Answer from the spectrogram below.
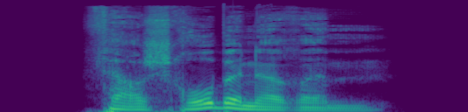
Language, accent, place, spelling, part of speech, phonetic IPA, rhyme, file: German, Germany, Berlin, verschrobenerem, adjective, [fɐˈʃʁoːbənəʁəm], -oːbənəʁəm, De-verschrobenerem.ogg
- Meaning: strong dative masculine/neuter singular comparative degree of verschroben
